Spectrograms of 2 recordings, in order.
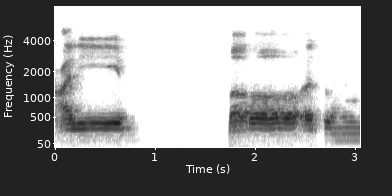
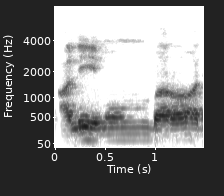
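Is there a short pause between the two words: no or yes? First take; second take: yes; no. First: A brief silent stop separates the two words. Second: The two words are joined without a break.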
